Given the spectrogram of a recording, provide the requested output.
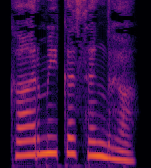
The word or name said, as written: ಕಾರ್ಮಿಕಸಂಘ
